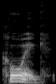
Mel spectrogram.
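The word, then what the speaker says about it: Couhig: club by uh the american businessman uh rob koig um i think i've pronounced that right have i pronounced that right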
